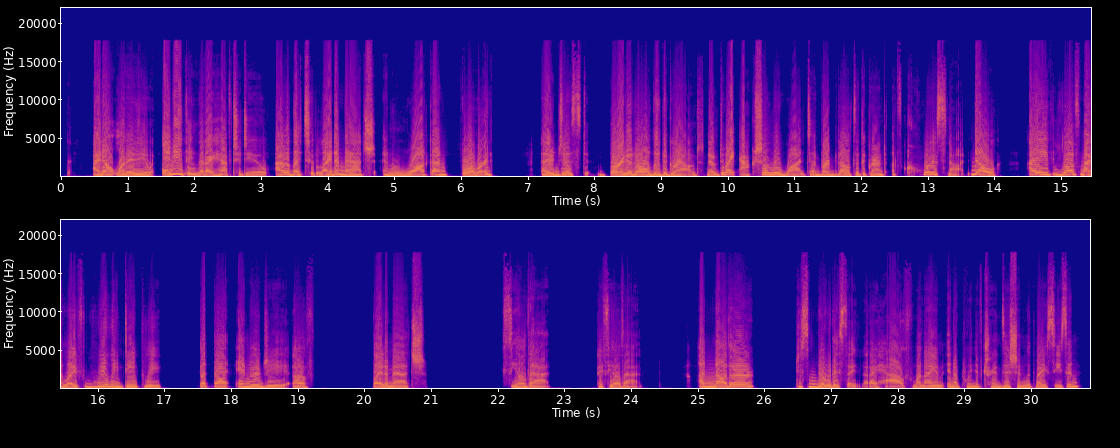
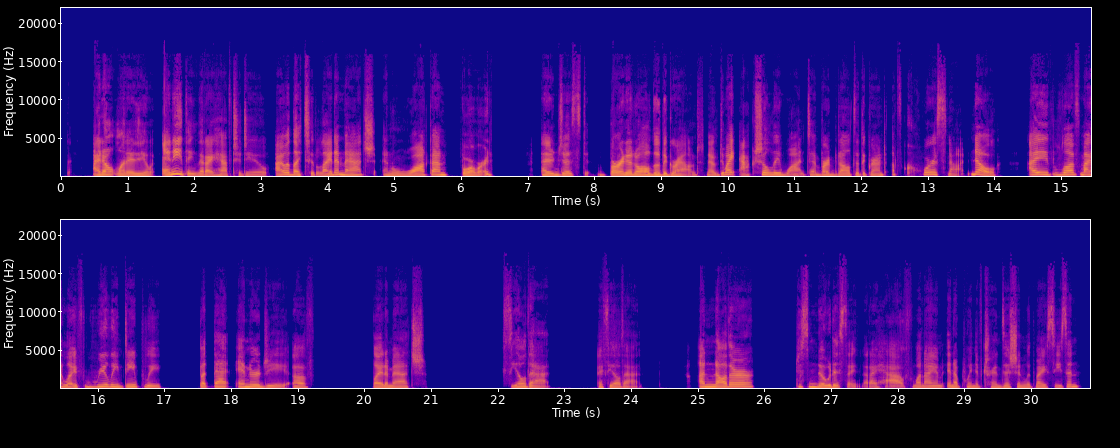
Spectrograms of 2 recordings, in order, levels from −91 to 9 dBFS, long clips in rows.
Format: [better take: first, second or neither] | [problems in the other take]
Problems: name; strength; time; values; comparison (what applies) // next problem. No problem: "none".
second | distortion; heavy; 6 dB below the speech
